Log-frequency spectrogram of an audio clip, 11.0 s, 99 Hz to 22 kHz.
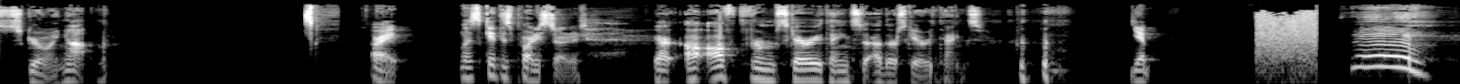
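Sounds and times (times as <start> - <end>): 
speech: 0.0 - 0.9, 2.8 - 8.8, 10.1 - 10.8
person yawning: 10.1 - 10.9.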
